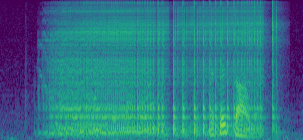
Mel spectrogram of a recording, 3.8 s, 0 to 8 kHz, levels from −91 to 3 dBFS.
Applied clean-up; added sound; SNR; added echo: none; Cupboard open or close; -5 dB; none.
